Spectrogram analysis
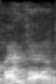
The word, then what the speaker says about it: Hanwag: This is the Hanwag, or Hanwag if you want to say the German pronunciation.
